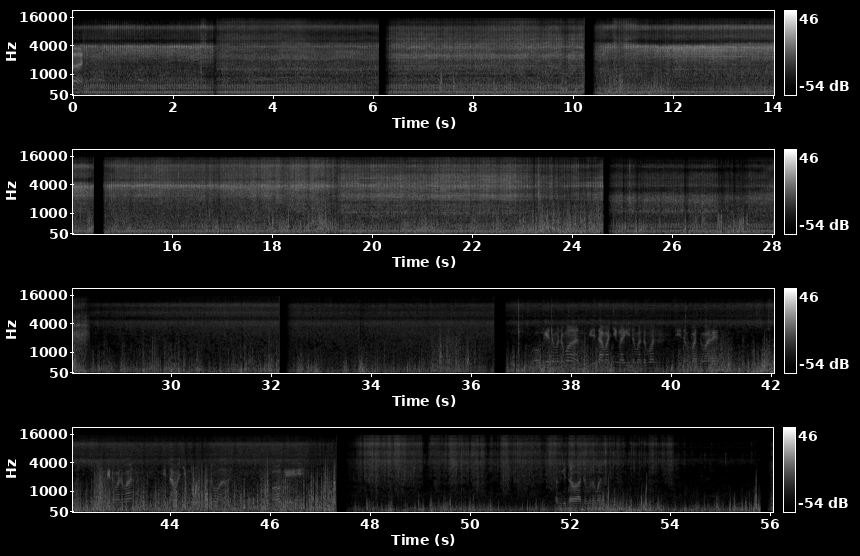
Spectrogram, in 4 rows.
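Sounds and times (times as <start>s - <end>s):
vehicle engine running: 0.0s - 29.6s
road noise: 0.0s - 55.0s.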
